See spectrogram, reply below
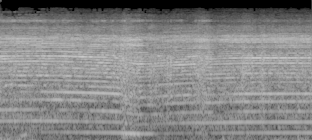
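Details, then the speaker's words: Oscillating cast saw cutting through a calf's leg cast, blade stretches skin rather than cutting it; continuous loud high-pitched buzzing whine with a slight pitch dip under load. "This is an oscillating blade here. So, it doesn't actually pierce the skin. It's just going back and forth and it stretches the skin rather than actually cutting it. But the cast isn't stretchy. So it cuts"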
